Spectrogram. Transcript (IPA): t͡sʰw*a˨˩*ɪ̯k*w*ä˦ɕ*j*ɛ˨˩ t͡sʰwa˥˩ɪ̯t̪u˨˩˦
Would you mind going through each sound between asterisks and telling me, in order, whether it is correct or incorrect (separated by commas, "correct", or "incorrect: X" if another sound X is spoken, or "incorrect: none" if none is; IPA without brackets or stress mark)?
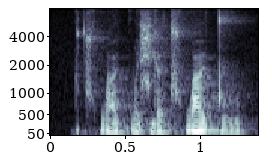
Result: correct, correct, correct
